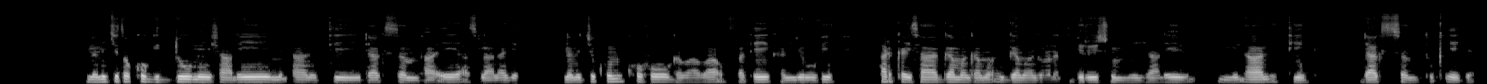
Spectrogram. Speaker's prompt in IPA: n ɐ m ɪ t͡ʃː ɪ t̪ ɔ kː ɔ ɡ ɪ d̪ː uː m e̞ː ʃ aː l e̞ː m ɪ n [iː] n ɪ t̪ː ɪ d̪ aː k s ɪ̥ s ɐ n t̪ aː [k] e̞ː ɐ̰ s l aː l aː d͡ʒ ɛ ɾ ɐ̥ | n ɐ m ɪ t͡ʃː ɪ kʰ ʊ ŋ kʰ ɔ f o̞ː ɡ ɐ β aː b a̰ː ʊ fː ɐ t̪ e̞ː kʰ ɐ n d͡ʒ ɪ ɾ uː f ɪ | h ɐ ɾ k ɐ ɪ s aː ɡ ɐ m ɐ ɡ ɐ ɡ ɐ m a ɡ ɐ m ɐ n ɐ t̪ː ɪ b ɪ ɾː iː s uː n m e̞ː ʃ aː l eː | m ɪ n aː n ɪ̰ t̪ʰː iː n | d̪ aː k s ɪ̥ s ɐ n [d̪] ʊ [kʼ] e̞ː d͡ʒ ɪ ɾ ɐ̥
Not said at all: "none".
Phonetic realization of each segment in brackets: aː, ʔ, t̪, kʼ

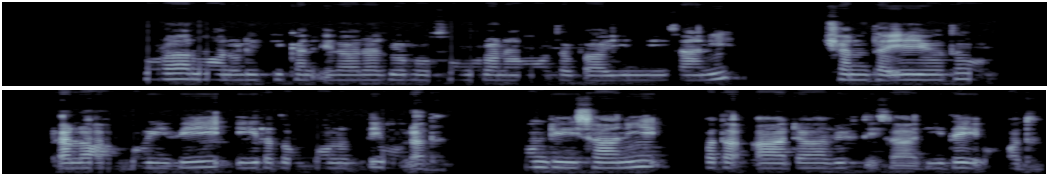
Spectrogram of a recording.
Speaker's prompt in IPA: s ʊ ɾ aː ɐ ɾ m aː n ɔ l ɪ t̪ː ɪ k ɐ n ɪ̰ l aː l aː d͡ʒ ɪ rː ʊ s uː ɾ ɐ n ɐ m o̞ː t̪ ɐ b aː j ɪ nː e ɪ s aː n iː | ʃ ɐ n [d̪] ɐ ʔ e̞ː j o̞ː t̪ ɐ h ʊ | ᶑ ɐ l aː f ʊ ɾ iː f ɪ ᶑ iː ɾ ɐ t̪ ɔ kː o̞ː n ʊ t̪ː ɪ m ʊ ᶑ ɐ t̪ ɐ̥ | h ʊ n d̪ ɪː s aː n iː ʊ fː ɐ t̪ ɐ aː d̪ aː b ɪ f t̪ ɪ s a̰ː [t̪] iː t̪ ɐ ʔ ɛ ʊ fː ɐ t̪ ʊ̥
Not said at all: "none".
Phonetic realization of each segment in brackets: t̪, d̪

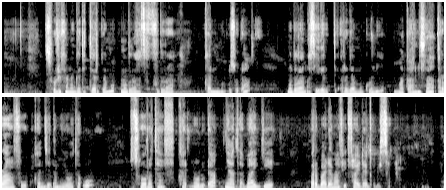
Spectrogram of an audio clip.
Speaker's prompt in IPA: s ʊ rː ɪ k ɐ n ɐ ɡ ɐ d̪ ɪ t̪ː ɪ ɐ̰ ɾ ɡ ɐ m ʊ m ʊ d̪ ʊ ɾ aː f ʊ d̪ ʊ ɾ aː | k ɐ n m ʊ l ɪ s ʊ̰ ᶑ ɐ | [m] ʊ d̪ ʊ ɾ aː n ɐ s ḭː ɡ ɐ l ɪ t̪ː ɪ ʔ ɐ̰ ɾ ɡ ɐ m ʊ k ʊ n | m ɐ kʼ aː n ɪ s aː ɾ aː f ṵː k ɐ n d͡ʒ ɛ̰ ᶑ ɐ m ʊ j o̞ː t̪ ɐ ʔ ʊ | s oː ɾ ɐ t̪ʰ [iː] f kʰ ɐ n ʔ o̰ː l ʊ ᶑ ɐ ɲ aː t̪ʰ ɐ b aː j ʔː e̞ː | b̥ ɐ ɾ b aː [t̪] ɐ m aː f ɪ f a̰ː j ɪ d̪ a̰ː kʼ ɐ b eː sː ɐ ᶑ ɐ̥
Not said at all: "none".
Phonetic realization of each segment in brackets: m, aː, d̪

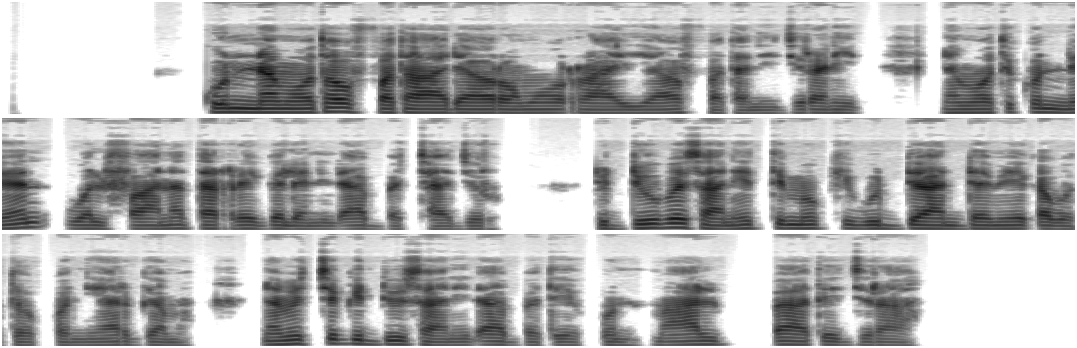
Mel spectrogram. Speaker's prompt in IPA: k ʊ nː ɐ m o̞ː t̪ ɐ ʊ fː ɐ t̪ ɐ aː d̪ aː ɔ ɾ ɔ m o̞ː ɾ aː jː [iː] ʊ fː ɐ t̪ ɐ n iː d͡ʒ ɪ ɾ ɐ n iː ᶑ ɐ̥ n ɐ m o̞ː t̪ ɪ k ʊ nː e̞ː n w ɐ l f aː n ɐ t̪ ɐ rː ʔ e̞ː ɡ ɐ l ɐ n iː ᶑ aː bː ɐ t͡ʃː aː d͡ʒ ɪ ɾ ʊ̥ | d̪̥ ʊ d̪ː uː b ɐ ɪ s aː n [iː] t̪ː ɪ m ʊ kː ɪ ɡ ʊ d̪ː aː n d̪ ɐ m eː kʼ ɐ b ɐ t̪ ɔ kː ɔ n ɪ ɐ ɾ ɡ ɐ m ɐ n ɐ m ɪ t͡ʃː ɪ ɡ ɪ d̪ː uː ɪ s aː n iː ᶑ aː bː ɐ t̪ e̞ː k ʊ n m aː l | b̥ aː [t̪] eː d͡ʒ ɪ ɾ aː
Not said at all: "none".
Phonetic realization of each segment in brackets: aː, iː, t̪

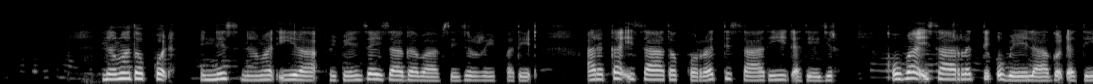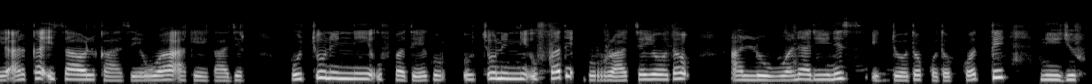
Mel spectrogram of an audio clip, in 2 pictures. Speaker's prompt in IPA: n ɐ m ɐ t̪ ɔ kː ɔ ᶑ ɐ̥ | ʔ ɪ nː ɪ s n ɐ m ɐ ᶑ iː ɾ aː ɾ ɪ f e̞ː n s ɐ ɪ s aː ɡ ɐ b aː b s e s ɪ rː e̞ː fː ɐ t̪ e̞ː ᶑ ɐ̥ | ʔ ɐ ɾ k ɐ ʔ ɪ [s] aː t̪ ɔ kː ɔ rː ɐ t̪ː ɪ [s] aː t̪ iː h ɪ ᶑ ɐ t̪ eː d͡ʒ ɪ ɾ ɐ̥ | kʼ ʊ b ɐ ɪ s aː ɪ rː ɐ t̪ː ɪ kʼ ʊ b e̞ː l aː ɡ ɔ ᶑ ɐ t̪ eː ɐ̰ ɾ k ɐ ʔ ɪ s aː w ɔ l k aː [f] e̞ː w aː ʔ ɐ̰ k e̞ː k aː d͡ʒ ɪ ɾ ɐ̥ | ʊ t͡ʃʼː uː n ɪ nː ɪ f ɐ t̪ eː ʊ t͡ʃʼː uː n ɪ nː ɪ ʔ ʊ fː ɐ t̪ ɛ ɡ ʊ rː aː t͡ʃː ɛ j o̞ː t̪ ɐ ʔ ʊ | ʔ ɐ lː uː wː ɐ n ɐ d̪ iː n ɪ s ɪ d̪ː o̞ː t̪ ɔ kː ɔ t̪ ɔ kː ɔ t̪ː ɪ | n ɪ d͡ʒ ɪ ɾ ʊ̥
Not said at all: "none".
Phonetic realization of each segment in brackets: s, s, s

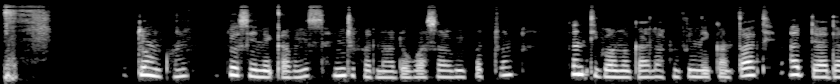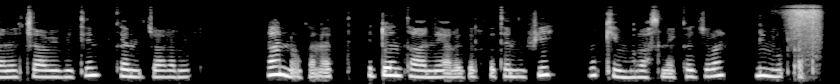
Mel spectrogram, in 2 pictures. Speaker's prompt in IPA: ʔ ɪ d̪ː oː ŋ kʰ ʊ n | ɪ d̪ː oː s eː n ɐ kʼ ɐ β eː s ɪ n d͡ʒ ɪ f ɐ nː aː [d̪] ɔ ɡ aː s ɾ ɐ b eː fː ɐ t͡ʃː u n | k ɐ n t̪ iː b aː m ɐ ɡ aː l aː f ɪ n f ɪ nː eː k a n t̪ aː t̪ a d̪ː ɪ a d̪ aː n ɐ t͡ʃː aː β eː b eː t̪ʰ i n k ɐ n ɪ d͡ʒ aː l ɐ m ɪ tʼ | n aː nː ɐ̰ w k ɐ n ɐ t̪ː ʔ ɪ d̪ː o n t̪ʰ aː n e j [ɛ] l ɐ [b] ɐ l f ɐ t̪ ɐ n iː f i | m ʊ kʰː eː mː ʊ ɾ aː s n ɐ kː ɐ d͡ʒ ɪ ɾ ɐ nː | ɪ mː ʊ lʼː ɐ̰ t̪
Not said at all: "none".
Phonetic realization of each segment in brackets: d̪, a, ɡ

